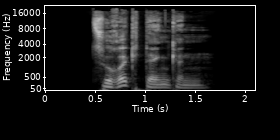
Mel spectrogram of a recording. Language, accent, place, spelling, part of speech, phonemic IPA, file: German, Germany, Berlin, zurückdenken, verb, /t͡suˈʁʏkˌdɛŋkn̩/, De-zurückdenken.ogg
- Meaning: to think back, to remember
